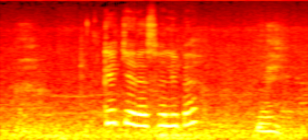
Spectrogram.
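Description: A woman speaks softly up close.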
